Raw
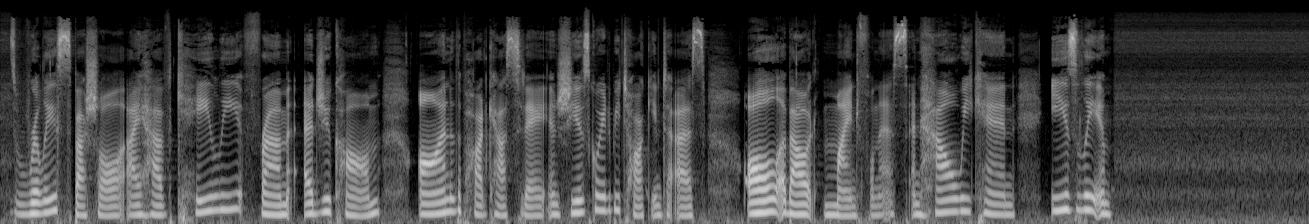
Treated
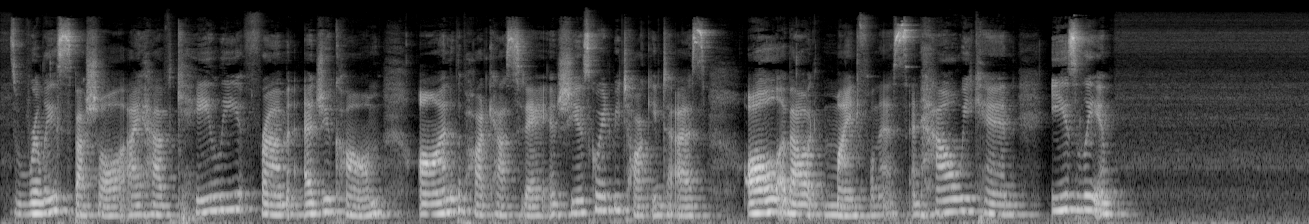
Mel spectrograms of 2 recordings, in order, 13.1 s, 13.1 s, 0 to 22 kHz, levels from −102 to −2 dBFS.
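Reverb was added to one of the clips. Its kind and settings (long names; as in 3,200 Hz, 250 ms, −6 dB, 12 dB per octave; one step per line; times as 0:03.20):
rectangular room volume 47 cubic metres, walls mixed, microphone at 0.37 metres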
